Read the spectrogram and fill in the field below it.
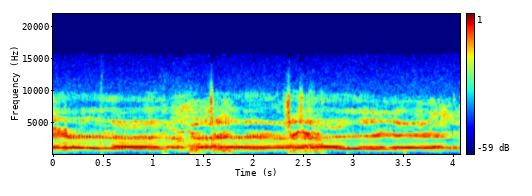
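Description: A man speaks gruffly and commandingly.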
